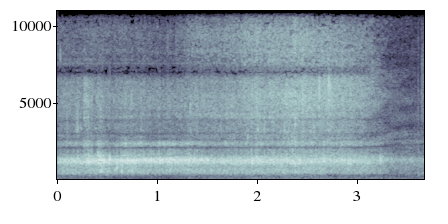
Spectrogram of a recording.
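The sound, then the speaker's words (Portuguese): Water rushes and churns steadily for about three seconds, a loud bubbling wash as people dive into the sea on a sunny day, then fades quickly. No voices are heard. “No 3 mergulhamos, beleza?”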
